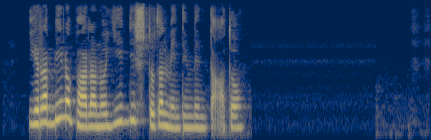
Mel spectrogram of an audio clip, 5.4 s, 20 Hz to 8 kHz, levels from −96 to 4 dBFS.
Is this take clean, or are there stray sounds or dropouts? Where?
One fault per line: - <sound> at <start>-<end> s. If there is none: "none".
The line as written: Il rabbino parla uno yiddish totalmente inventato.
none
